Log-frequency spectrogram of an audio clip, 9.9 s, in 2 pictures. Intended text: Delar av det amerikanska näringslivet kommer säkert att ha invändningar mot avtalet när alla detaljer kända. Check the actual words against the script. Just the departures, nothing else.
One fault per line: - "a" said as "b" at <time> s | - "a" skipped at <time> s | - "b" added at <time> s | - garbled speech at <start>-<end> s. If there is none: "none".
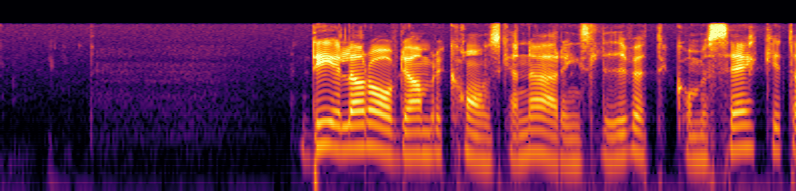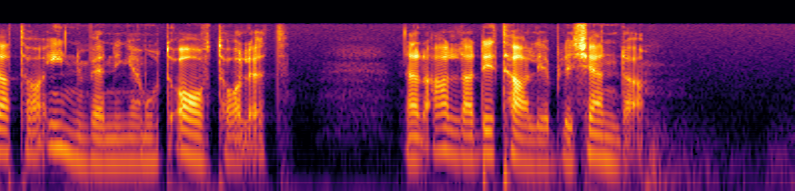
- "blir" added at 8.4 s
